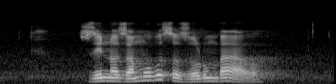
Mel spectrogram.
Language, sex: Venda, male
